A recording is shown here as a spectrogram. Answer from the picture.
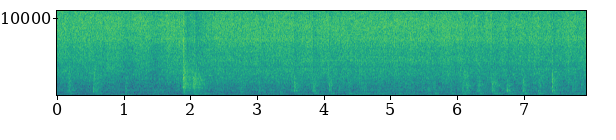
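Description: Finely chopped soffritto (onion, carrot and celery) sizzling in a frying pan while a wooden spatula stirs it, with frequent light scrapes and a louder scrape about two seconds in. The sizzle has the high, bright edge that marks the vegetables as cooked down and done.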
